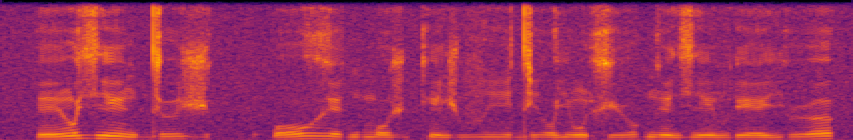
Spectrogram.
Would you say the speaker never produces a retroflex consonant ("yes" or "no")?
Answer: yes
